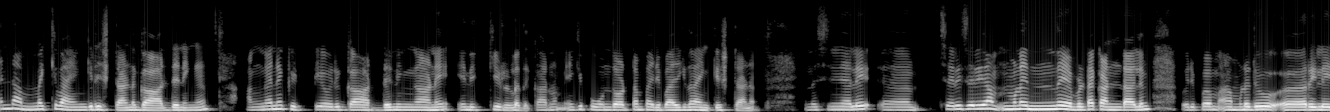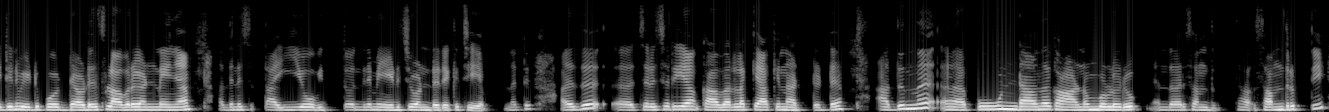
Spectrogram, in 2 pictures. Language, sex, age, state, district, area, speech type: Malayalam, female, 30-45, Kerala, Wayanad, rural, spontaneous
